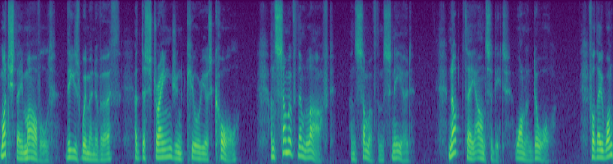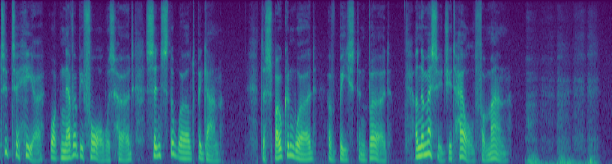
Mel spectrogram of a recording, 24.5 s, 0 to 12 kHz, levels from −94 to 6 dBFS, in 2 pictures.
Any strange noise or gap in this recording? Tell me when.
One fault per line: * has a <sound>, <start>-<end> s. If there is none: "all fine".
* has a breath, 22.8-24.3 s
